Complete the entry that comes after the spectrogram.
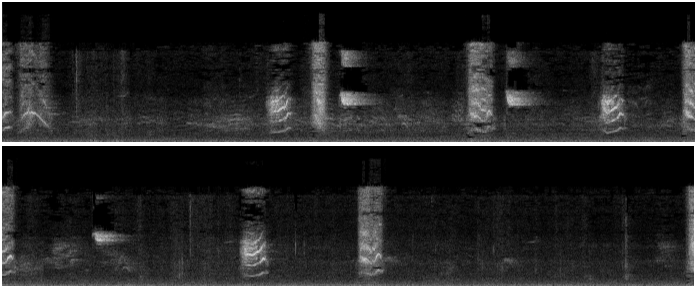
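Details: A female double-collared seedeater calls to stimulate males with sharp, brief high-pitched chips in irregular singles and pairs across ten seconds, over steady soft background noise.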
